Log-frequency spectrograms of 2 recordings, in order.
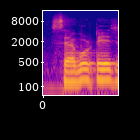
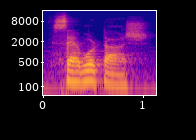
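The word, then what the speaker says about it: sabotage: ये सैबोटेज नहीं है बल्कि सैबोटाश, इसका जो है प्रोनाउंसिएशन होता है।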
